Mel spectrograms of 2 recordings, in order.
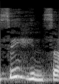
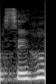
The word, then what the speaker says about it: सिंह: सिह के उच्चारण पर इसकी वर्तनी में हम लिखते तो ह है लेकिन हिंदी भाषी बोलते क्या है ग या घ यहां तक कि अंग्रेजी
